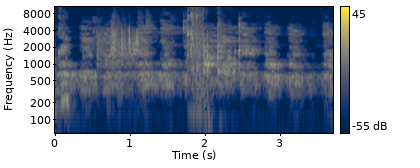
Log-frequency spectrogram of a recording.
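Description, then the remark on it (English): A short clatter of two dice tumbling across a table, one quick rattling burst in the middle, heard beneath people talking. “Why did I roll 2 dice?”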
